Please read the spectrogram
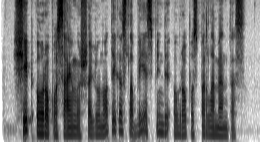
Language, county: Lithuanian, Telšiai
